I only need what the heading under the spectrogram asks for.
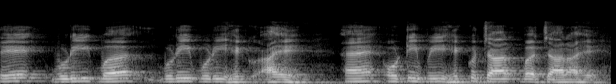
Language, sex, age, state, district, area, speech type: Sindhi, male, 60+, Gujarat, Kutch, urban, read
